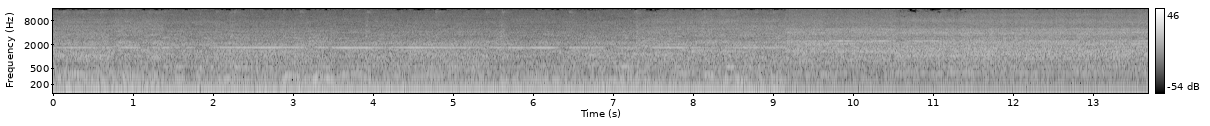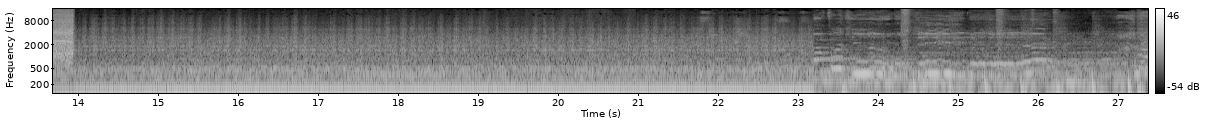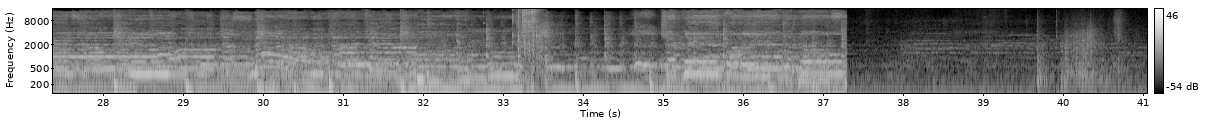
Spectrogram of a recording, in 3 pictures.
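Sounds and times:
hair dryer blowing: 0:00.0 - 0:14.0.

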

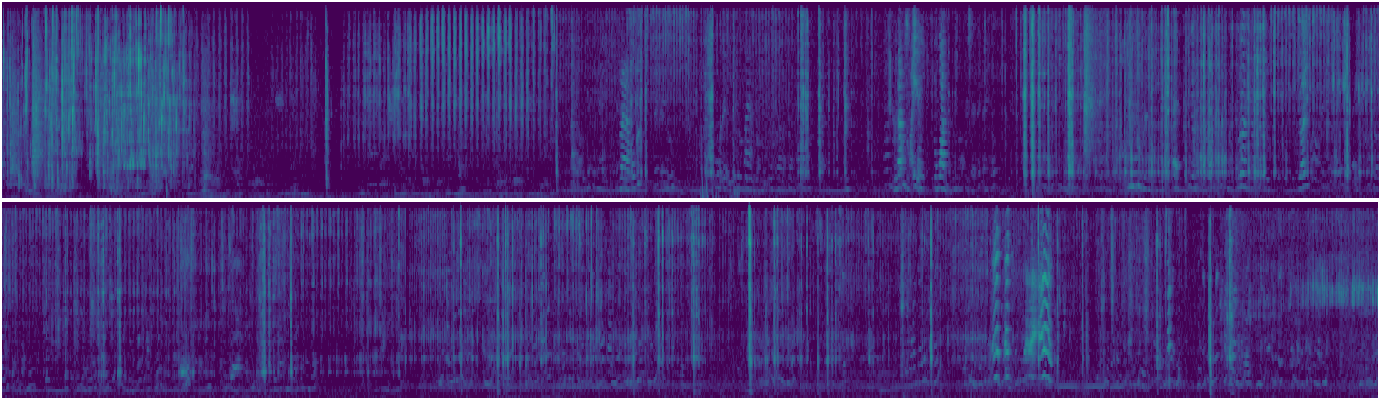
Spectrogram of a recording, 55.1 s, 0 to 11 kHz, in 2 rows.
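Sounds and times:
toothbrush scrubbing metal parts: 0:19.7 - 0:51.0, 0:51.7 - 0:55.0.

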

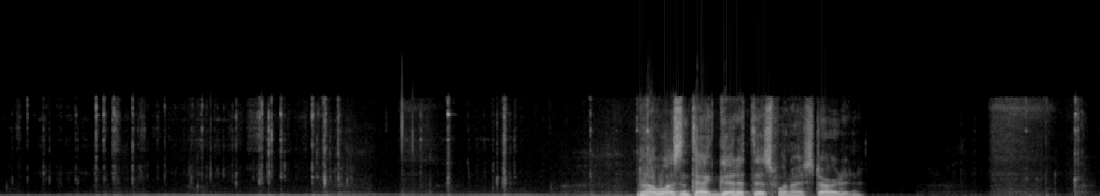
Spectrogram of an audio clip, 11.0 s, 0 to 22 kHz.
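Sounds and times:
small metal parts clicking: 0:00.0 - 0:05.2
steady low hum: 0:00.0 - 0:11.0.

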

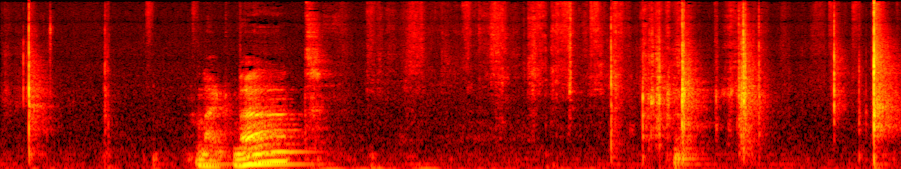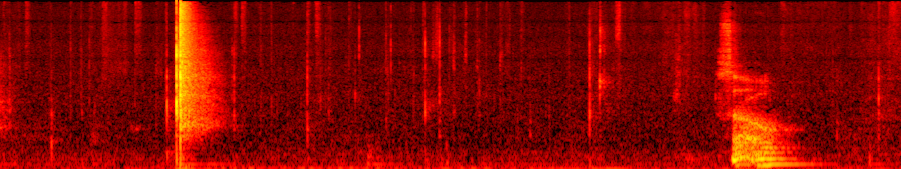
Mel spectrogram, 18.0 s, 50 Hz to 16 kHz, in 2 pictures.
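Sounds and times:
handling rustle: 0:03.5 - 0:10.6
plastic phone cover snapping: 0:08.3 - 0:09.2, 0:10.6 - 0:11.5.

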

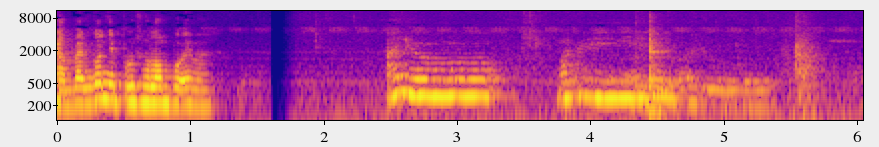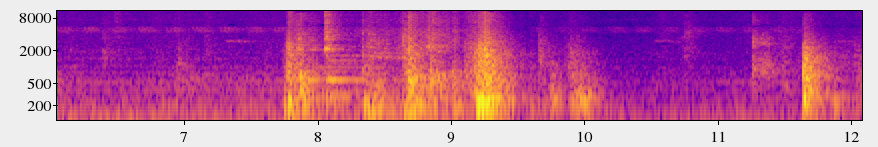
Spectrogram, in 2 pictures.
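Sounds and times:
chair knocking down: 0:07.7 - 0:10.2, 0:11.6 - 0:12.0.

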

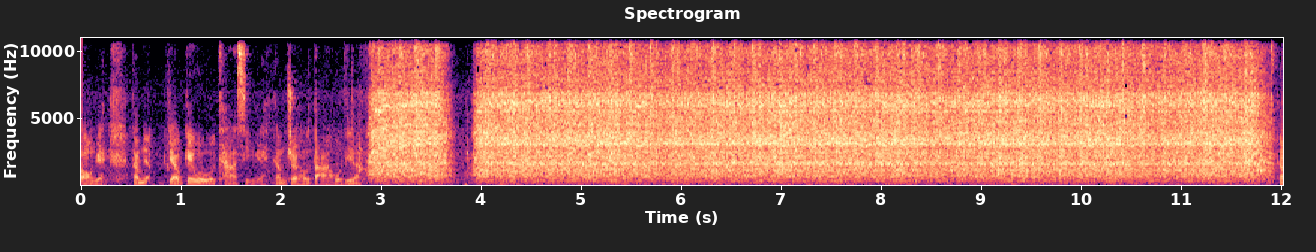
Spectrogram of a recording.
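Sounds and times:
electric sewing machine winding bobbin: 0:02.8 - 0:12.0.

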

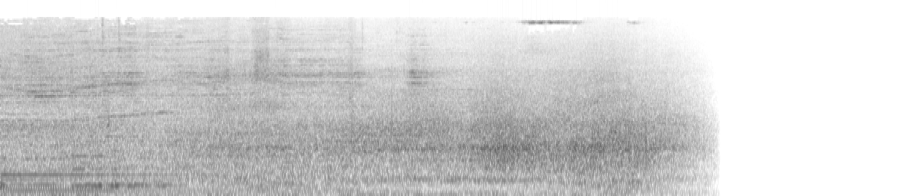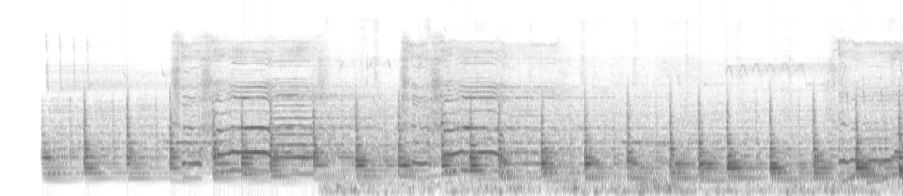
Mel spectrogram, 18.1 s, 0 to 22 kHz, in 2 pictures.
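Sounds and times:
street traffic noise: 0:00.0 - 0:07.2, 0:12.3 - 0:18.0.

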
